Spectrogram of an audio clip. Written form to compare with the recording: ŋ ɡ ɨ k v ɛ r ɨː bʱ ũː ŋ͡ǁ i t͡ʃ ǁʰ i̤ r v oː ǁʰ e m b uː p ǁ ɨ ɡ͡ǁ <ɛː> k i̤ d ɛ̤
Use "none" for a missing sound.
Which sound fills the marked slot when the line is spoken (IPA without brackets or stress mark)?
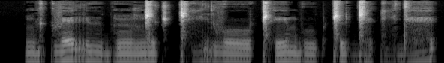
ɛ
